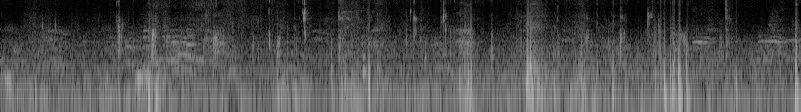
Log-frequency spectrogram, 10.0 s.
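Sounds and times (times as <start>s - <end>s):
boy chewing food: 0.0s - 10.0s
wet mouth clicks: 1.4s - 9.3s.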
